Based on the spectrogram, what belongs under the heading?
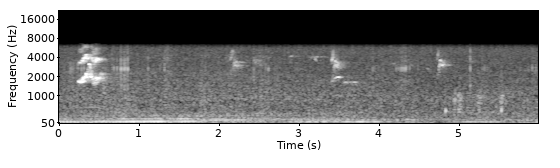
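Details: A sharp, harsh, warbled call from cockatiels, one a half-sider, opens this 6 March 2012 recording, followed by faint scattered chirps and a constant low electrical hum.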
